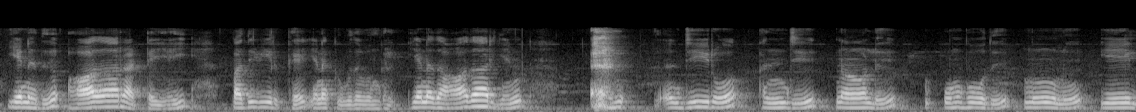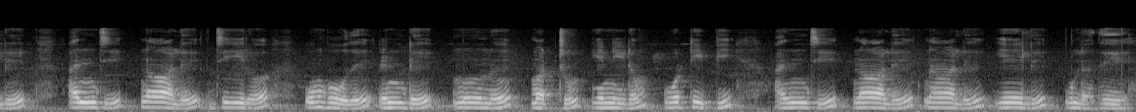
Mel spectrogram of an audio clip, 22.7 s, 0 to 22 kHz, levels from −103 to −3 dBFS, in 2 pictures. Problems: background sounds at intervals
